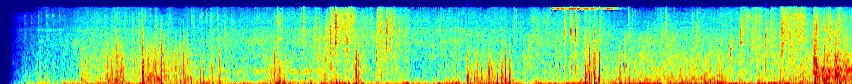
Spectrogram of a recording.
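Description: A mountain bike's frame and chain rattle over bumps.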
